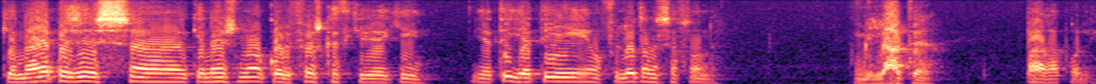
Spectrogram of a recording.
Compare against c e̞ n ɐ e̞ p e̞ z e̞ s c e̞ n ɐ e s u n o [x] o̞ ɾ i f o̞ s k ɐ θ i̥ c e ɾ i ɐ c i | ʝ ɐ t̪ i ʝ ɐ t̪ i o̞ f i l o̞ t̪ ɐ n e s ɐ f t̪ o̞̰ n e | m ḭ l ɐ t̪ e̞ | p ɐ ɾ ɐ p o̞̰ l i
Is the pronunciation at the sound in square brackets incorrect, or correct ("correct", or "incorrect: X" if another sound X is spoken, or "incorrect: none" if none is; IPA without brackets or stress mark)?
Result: incorrect: k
